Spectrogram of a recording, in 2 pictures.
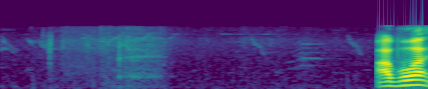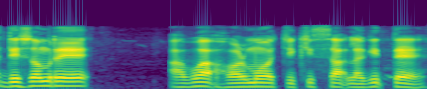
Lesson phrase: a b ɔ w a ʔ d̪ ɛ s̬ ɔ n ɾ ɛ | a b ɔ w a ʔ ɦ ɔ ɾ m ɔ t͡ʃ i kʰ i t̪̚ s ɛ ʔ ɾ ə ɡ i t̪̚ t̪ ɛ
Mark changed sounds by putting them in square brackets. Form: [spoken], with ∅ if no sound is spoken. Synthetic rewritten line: a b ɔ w a ʔ d̪ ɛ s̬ ɔ [m] ɾ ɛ | a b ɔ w a ʔ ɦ ɔ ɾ m ɔ t͡ʃ i kʰ i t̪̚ s [a] ʔ [l] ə ɡ i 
